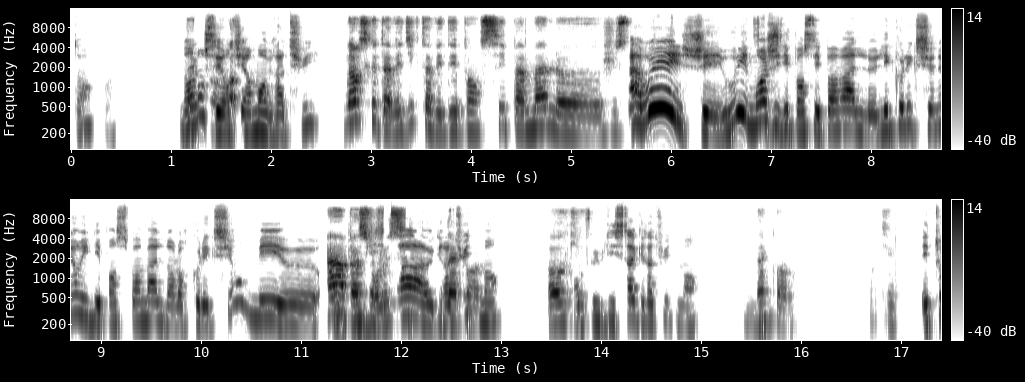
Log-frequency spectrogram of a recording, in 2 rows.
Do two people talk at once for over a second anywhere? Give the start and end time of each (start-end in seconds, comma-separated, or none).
11.3-12.8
